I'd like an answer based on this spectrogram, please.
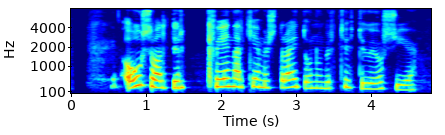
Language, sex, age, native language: Icelandic, female, 15, Icelandic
